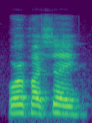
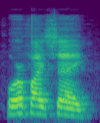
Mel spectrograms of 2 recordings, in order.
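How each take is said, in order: No difference in how they are said.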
